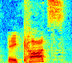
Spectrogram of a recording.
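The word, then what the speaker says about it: ACoTS: i say i'm gonna i decided i'm gonna accent i'm gonna change the accent on the syllable so a a cos acts on the first syllable is is a add cost of sales a cots if i emphasize that t in there on the second syllable um but yeah with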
